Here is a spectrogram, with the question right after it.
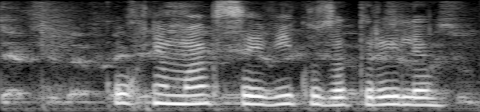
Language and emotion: Russian, neutral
